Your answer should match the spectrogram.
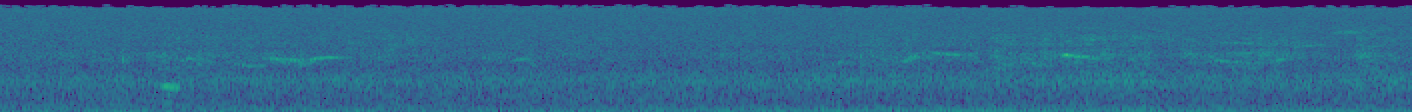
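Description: A blackbird sings faintly in the distance, a few brief fluting phrases drifting over a steady hiss of outdoor background noise, with no one talking.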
